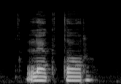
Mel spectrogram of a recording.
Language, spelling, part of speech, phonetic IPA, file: Polish, lektor, noun, [ˈlɛktɔr], LL-Q809 (pol)-lektor.wav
